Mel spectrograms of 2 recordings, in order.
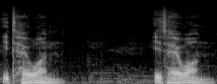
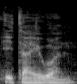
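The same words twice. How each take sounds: First: Itaewon said "i-tè-won"; three-syllable Korean pronunciation. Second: Itaewon said "i-ta-é-won"; wrong four-syllable Itaewon; mispronounced in four syllables. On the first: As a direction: merge the ae of Itaewon into one open e. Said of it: "c'est juste le son E". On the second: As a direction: split the a and e of Itaewon. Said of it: "Il ne se dit pas en quatre syllabes". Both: Shown as a demonstration.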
